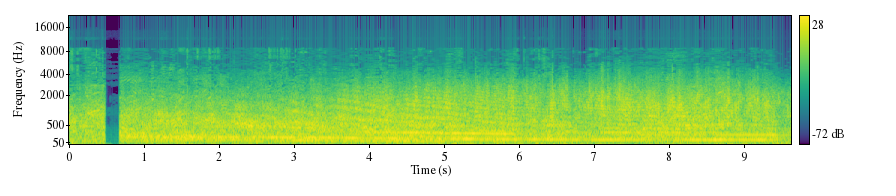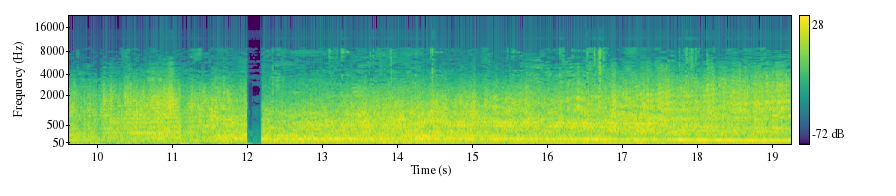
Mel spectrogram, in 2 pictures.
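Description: A P-40 fighter's piston engine drones overhead, its pitch dropping as it passes.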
